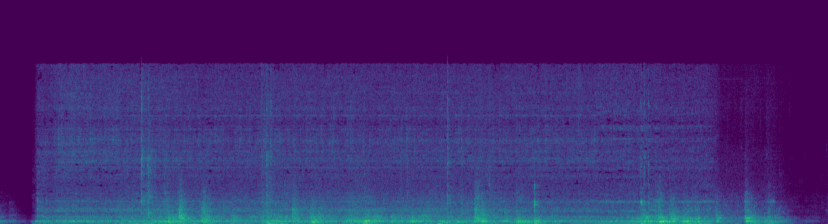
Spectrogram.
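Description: Siemens front-loading washing machine on a gentle wool wash: the drum turns, water sloshes and the laundry drops with soft thuds. The sound cuts out for a moment just after the start and fades away near the end.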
